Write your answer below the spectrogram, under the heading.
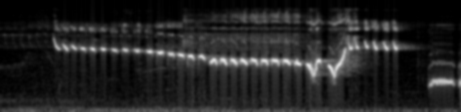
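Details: White-rumped shama master song, used to get other birds singing: a long fast trill of evenly repeated notes slowly descending in pitch, ending in a twisting flourish and a low whistle.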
